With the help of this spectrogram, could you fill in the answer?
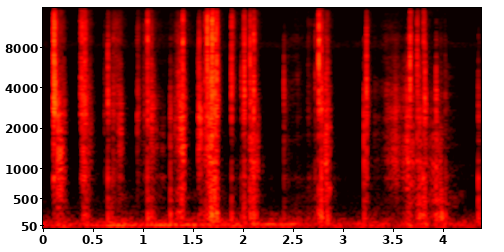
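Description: Long nails scratch and tap the hollow molded plastic airbag cover on a car steering wheel hub. The result is a series of short, bright, dry clicks and raspy scrapes with a faint low hum underneath.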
